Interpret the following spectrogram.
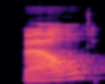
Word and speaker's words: bel: "Une belle femme," "un bel homme" parce que, because saying "un beau homme" is really hard to say so ça devient "un bel homme" because there's the other voyelle très bien.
